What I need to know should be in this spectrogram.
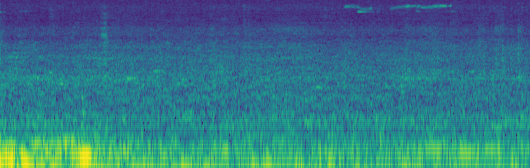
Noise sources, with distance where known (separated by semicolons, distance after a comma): medium-sounding engine, far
